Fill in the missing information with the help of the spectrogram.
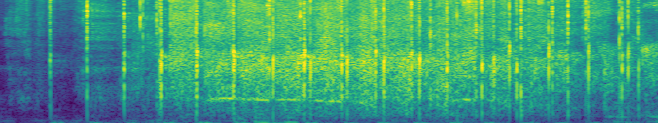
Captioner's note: people applauding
